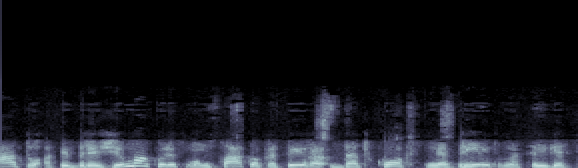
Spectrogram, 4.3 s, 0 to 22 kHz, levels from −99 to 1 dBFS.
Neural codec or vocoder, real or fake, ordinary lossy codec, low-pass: none; real; AAC, 32 kbps; 10.8 kHz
